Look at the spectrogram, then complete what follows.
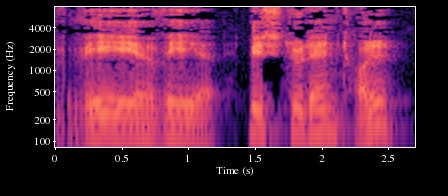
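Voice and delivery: put-on old priest thundering against the sea folk; priest's outcry. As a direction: rebuke him like a shocked priest. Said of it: "rief aus".

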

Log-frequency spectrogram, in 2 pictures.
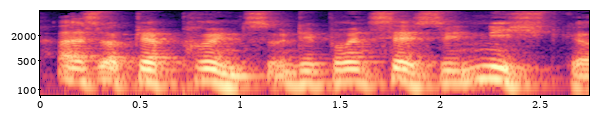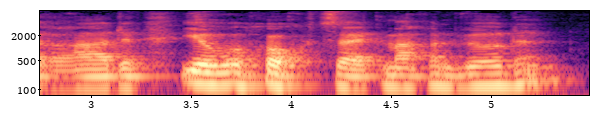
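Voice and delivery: a lightly voiced conceited rocket, touchy and proud; hint of a fussy aristocrat taking offence; vain rocket. Rocket lectures the fireworks about itself, mildly haughty.

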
